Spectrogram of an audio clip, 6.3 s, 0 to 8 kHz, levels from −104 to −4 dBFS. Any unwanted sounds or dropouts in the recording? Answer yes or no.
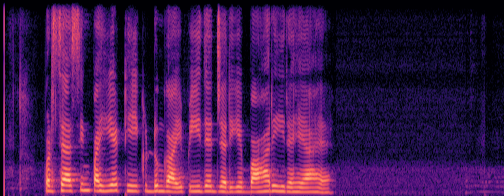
no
